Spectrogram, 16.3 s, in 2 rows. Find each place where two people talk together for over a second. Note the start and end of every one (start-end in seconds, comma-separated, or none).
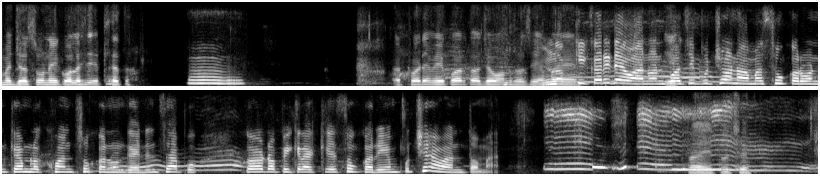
none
